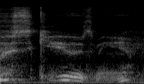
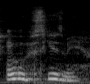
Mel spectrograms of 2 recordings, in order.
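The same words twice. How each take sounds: First: Slow breathy whispered excuse; whispering. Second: Said in the usual way. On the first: Real, not acted. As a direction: whisper it slowly, no voice.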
